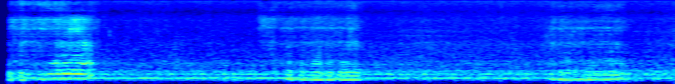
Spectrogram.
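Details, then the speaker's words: Soft rhythmic rattling snores, about one every three seconds, from a cat named Rex sleeping on a table; ordinary harmless snoring. "Rex, you're snoring. Rexy, you're snoring. Rexy, wake up. You're snoring."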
